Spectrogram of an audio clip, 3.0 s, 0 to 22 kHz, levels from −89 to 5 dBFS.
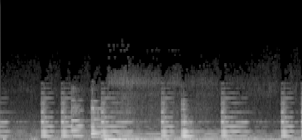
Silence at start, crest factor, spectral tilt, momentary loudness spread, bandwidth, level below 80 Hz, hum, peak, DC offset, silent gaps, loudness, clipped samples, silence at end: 0 s; 16 dB; -4 dB/octave; 9 LU; 10.5 kHz; -22 dBFS; none; -2 dBFS; under 0.1%; none; -21 LUFS; under 0.1%; 0 s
